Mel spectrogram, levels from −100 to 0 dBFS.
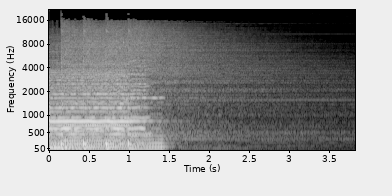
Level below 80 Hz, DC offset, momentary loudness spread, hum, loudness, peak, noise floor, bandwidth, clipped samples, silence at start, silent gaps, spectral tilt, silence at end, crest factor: -30 dBFS; under 0.1%; 22 LU; none; -15 LUFS; 0 dBFS; -56 dBFS; 18.5 kHz; under 0.1%; 0 s; none; -4.5 dB/octave; 2.05 s; 18 dB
